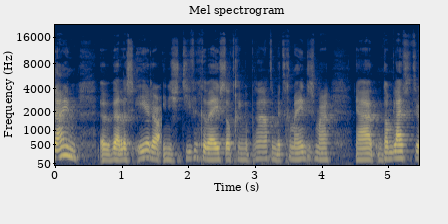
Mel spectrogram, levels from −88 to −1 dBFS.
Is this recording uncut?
no; 2 cuts; at 1.6 s, 2.7 s

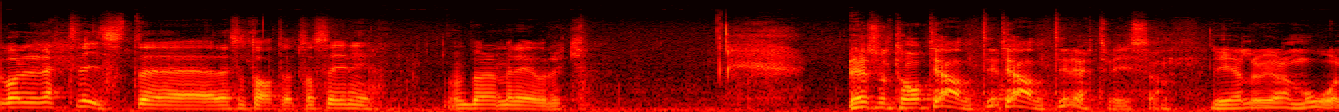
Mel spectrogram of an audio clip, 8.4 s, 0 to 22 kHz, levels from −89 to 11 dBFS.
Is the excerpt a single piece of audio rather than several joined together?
no; 2 cuts; at 3.1 s, 6.2 s

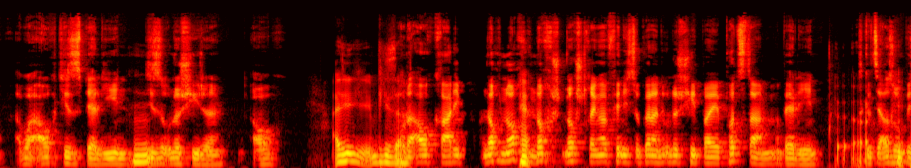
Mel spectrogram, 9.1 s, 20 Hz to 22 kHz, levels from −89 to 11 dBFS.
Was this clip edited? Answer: no; 0 cuts

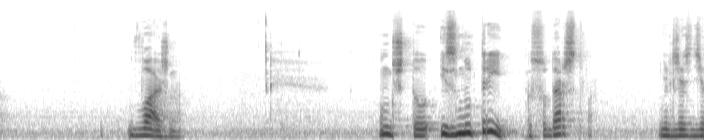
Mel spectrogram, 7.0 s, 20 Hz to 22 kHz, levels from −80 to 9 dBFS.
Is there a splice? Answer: yes; 2 cuts; at 3.9 s, 5.3 s

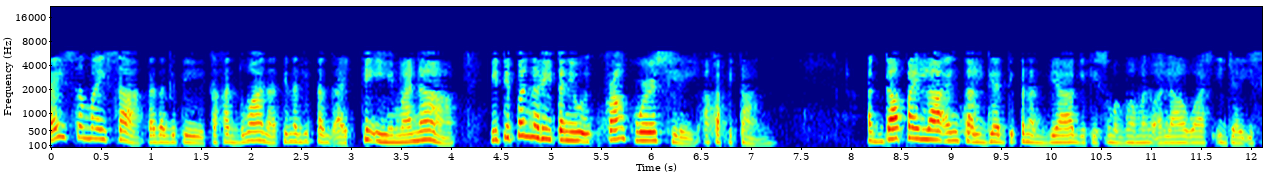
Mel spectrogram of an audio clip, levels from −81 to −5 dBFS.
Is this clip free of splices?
yes; 0 cuts

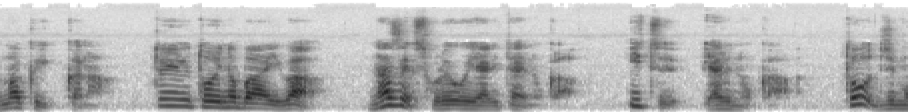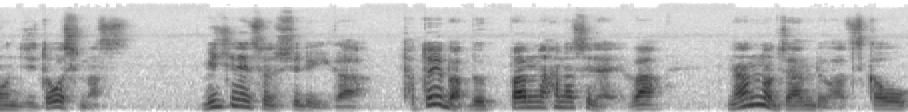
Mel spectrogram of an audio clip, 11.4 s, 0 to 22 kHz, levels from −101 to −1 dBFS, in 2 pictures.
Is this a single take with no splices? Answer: yes; 0 cuts

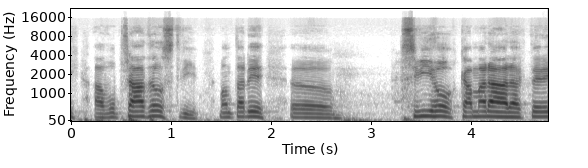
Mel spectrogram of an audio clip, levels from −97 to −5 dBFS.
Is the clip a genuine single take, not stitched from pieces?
no; 1 cut; at 3.2 s

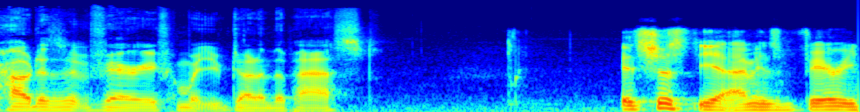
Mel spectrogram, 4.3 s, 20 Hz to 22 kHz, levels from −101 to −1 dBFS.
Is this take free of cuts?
yes; 0 cuts

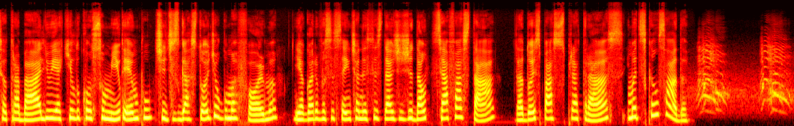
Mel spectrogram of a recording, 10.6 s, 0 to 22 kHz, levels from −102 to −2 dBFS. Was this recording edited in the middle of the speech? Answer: yes; 3 cuts; at 1.6 s, 5.7 s, 8.4 s

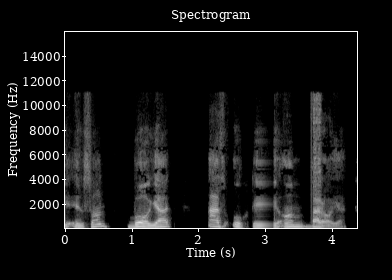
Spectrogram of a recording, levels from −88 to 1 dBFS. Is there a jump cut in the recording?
no; 0 cuts

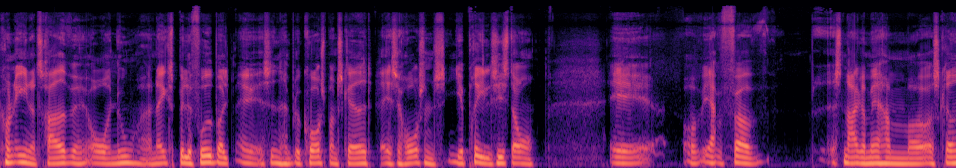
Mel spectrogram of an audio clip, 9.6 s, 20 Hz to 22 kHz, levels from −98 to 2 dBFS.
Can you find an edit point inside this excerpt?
yes; 5 cuts; at 2.3 s, 3.8 s, 4.4 s, 6.8 s, 7.1 s

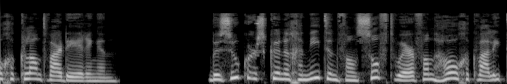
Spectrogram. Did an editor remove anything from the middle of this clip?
no; 0 cuts

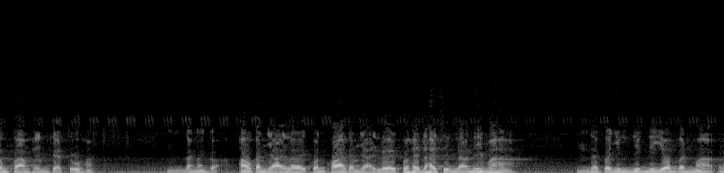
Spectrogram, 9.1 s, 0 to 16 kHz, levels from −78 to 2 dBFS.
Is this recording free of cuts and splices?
no; 1 cut; at 2.9 s

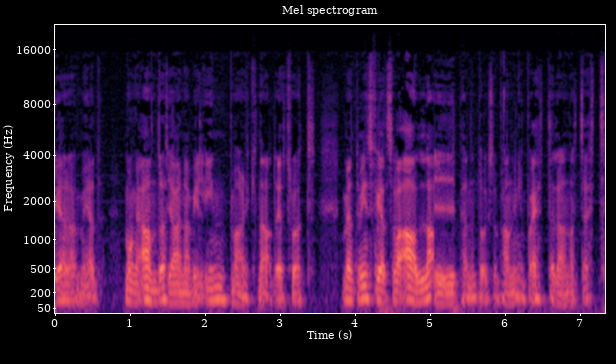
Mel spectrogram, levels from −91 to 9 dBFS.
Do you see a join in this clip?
yes; 4 cuts; at 1.5 s, 2.3 s, 3.8 s, 5.0 s

